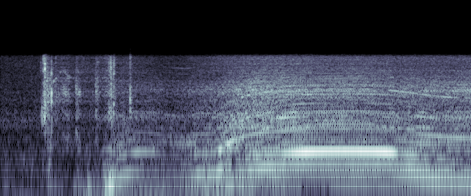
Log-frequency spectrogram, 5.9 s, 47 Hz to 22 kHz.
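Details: 2001 Ford Escape V6, warm; after a few clicks it starts, is revved to 3000-4000 RPM, sputtering, then sags when throttle is released and will not idle (around 200 RPM); faulty idle air control valve.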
